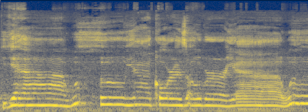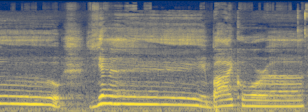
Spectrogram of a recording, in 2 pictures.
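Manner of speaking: high squeaky gleeful fans, sing-song la la; mocking cheering fans. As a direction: cheer like giddy fans celebrating. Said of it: "everyone in the comments will be like".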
